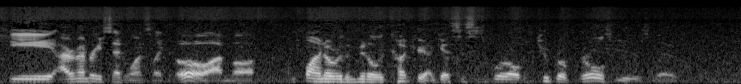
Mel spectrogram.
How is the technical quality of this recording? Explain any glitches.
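The recording is degraded by heavy noise suppression that repeatedly swallows parts of the speech.

Noise suppressor artifacts run throughout: the background sinks between phrases, because the suppressor pulls bands it judges to be noise down by about 21 dB. The room noise, about 12 dB below the speech, is what it is fighting.

Speech cut by the noise suppressor makes syllables turn faint or vanish at 0.01–0.14, 0.53–1.8, 2.22–2.36, 2.88–3.07, 3.44–3.67, 3.9–4.98, 5.21–5.86 and 6.02–6.79 s. The suppressor mistakes quiet speech for noise and drops it by up to about 22 dB, though only about 7 dB at 3.44 s.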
